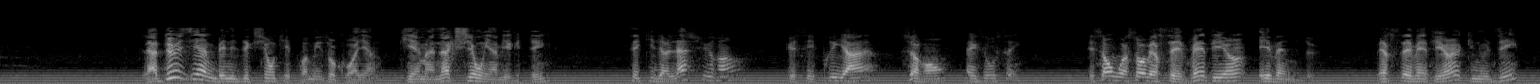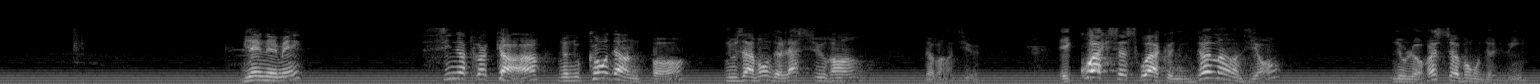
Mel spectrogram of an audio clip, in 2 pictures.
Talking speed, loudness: 130 wpm, -25 LUFS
